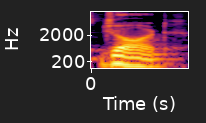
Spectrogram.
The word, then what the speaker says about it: fjord: The next one is Jord. The F word is silent when you pronounce it.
